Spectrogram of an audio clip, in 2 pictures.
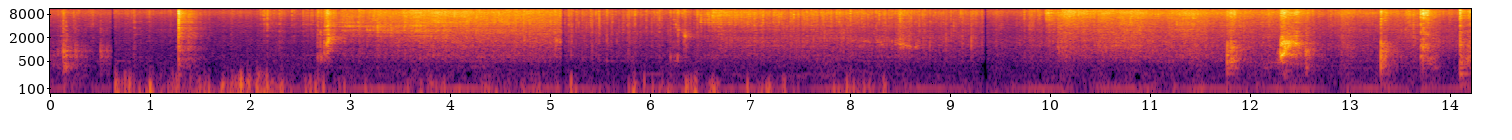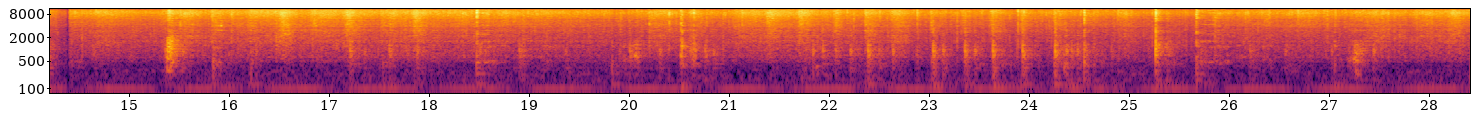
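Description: Moringa leaves and egg frying in a metal kadai, sizzling while a spatula stirs and scrapes them, with frequent sharp clicks of the utensil against the pan. The sizzle gets louder about a third of the way in and stays so.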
